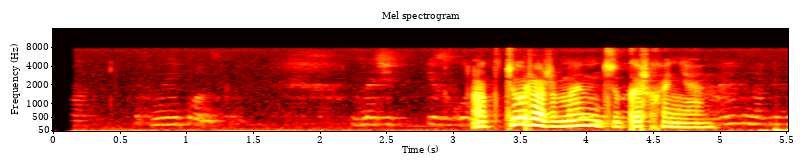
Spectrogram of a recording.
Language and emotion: Russian, neutral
